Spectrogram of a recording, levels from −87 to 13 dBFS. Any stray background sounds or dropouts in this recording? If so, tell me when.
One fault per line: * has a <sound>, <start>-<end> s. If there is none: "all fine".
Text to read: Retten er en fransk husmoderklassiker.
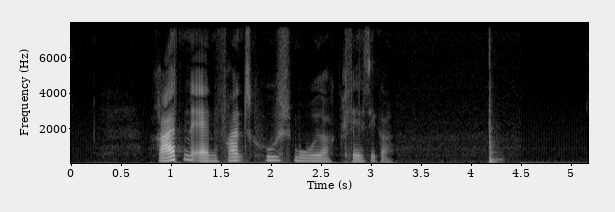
* has a thud, 4.2-4.4 s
